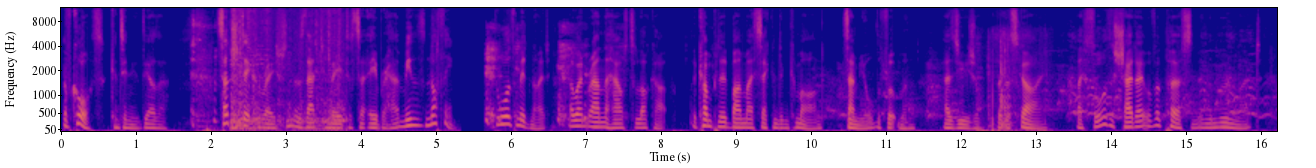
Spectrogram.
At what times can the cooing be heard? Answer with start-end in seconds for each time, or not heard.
2.2-3.9.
